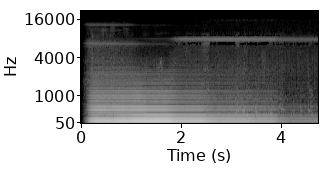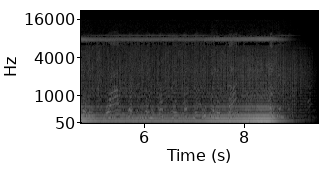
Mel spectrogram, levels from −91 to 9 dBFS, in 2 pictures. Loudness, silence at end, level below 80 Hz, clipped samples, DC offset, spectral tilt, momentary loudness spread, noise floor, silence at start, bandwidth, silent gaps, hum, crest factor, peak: -19 LUFS; 0.9 s; -52 dBFS; under 0.1%; under 0.1%; -8 dB/octave; 25 LU; -61 dBFS; 0.1 s; 9.6 kHz; none; 50 Hz at -30 dBFS; 14 dB; -8 dBFS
